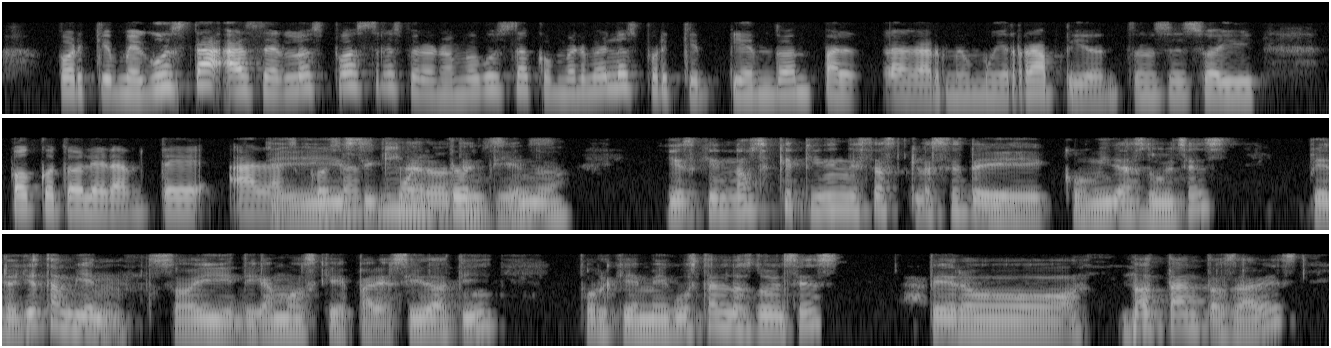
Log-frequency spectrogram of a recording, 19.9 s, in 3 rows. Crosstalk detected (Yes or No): Yes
